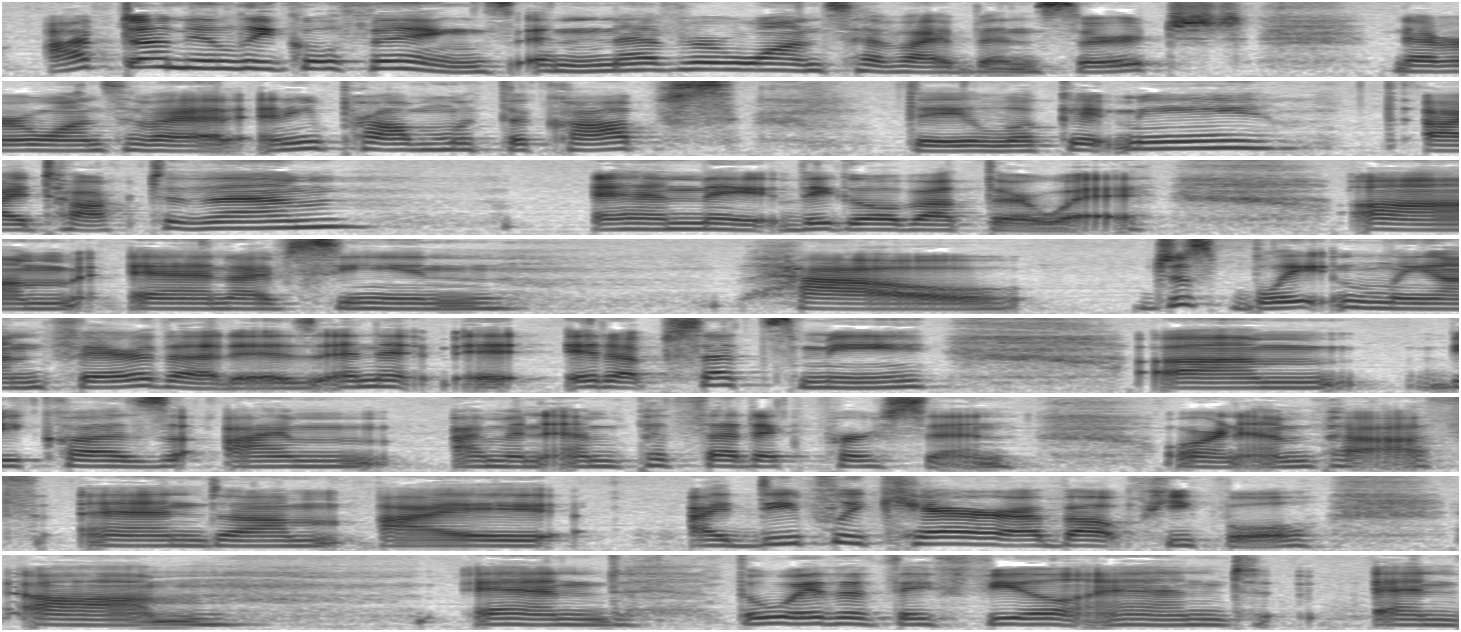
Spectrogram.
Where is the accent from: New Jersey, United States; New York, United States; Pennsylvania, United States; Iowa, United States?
Iowa, United States; Clarion; also born or lived in Indianola, Iowa; I grew up, as you said, Clarion, Iowa, small rural town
